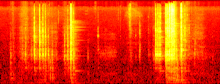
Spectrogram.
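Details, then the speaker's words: Jeep XJ hood light cord reel after its binding spring line was untangled: light, crisp ratchet clicks in uneven bursts as the cord unwinds, which is normal before it retracts. "you can hear that's clicking that's what it should do as it unwinds and then it should retract it back so"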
